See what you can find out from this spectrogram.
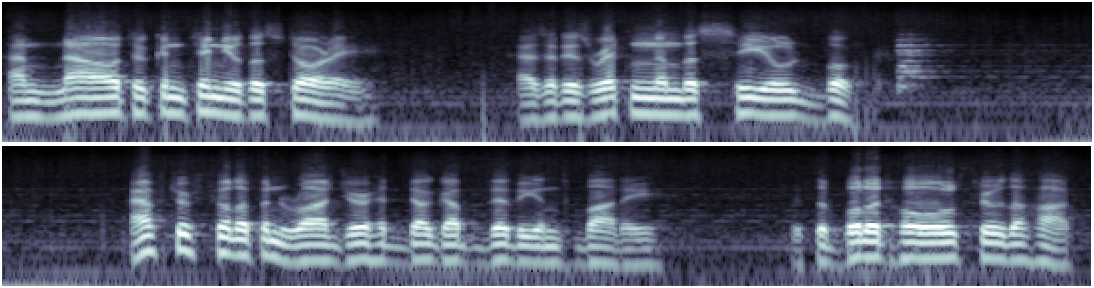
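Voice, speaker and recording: A man plays a mysterious keeper of forbidden tales narrating an old radio drama. His voice is fairly deep, and his delivery is solemn, deliberate and ominous in the manner of the 1940s. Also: faint music behind, close to an everyday voice, low-quality recording. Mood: grave narration.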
